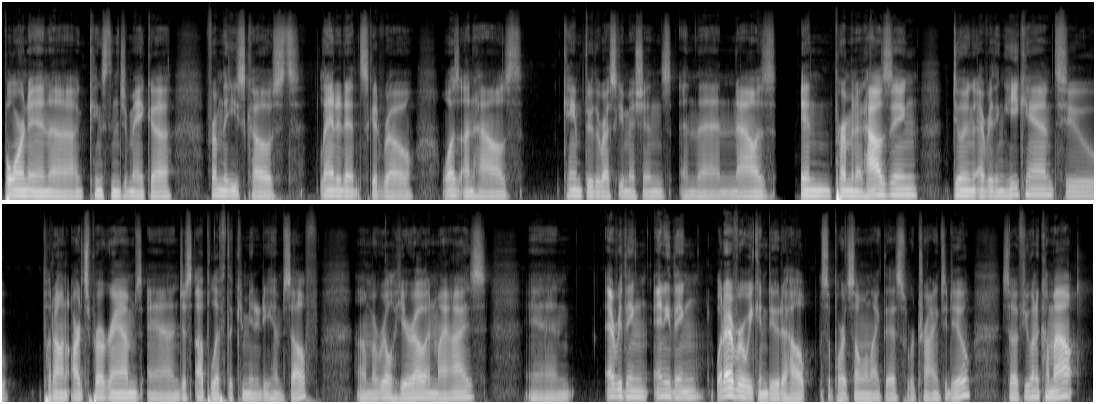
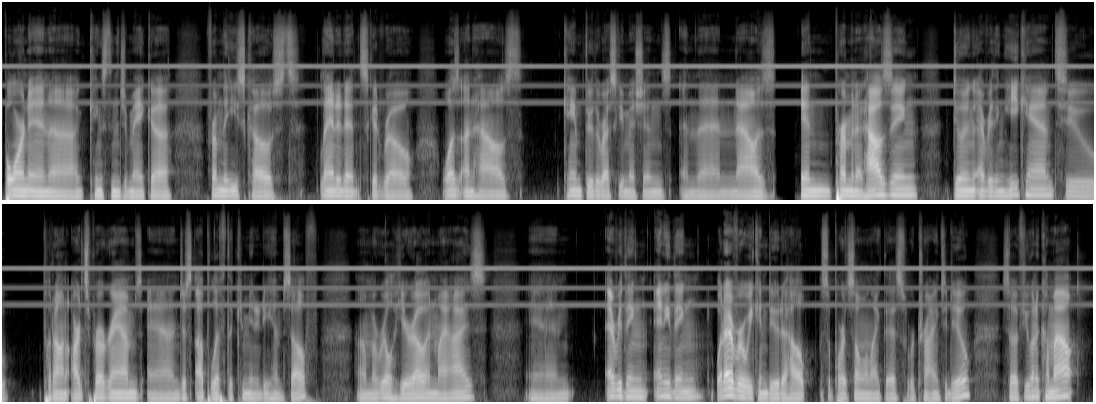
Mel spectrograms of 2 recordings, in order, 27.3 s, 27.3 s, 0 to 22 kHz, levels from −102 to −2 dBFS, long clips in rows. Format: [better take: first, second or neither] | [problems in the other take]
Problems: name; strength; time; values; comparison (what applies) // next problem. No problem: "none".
first | high-pitched whine; noticeable; throughout; 5.5 kHz, 10 dB below the speech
